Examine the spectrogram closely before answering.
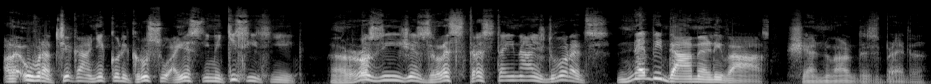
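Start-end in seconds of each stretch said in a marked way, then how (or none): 0.0-7.7 high, loud, urgent warning; breathless alarm. A narrator's reading. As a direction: blurt out the bad news in alarm. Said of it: "dlouho nemohl popadnout dech".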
